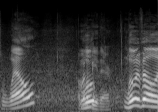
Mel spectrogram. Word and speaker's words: Louisville: i'm gonna be there louisville is a good way to sound like a tourist when you roll into town louisville there you go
